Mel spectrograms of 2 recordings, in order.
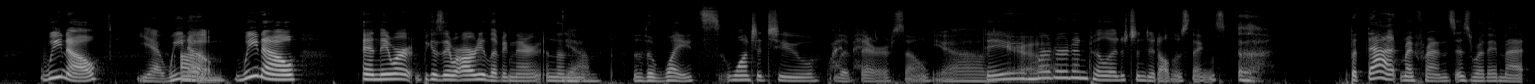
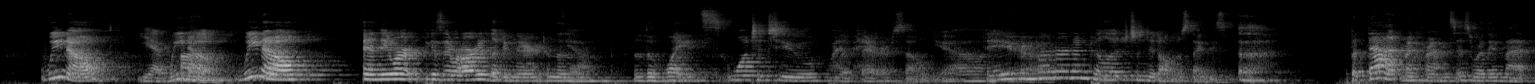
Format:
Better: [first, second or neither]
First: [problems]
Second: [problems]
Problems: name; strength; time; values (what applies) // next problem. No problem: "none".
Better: first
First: none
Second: room echo; noticeable; dies away in 0.8 s // off-mic speech; somewhat distant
